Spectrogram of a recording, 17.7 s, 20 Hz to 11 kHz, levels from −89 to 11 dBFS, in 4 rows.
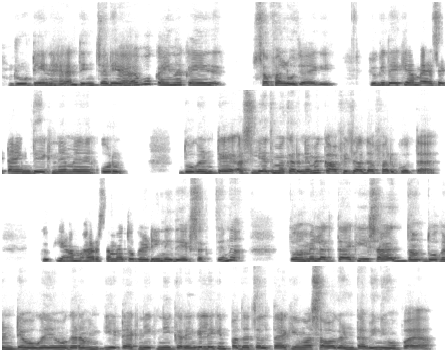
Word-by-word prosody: Routine 210 +3 +1
है, 200 +8 -1
दिनचर्या 215 0 0
है, 240 - +1
वो 360 +4 -1
कहीं 240 -1 0
न 260 +1 +1
कहीं 245 0 +1 0.5
सफल 220 +1 +1
हो 195 - +4
जाएगी। 165 -1 -1 0.4
क्योंकि 245 +4 -1
देखिए, 245 +2 +1
हम 250 -2 -1
ऐसे 225 +2 0
टाइम 225 0 0
देखने 215 +1 0
में 215 -1 0
और 205 0 +1 0.6
2 200 0 +2
घंटे 215 +3 +1
असलियत 230 +4 0
में 245 -1 +1
करने 225 -1 +1
में 275 +3 +2
काफ़ी 230 -2 0
ज़्यादा 215 -2 +1
फ़र्क 210 -2 -2
होता 175 0 -2
है। - - -8 0.5
क्योंकि 400 -10 -3
हम 245 0 0
हर 245 0 +3
समय 240 0 -1
तो 240 - +2
घड़ी 220 +1 +1
नहीं 215 -3 +2
देख 185 -1 +1
सकते 185 +4 -6
ना, 340 +4 -1 0.5
तो 220 - +1
हमें 235 +3 +2
लगता 230 -1 +1
है 225 - +3
कि 250 - -2
ये 245 - +2
शायद 205 -4 +1
द 200 - +2
दो 205 0 +2
घंटे 220 +1 +1
हो 195 -2 +4
गए 205 +1 +3
हों, 210 0 +3
अगर 205 0 +1
हम 210 +1 0
ये 210 0 +2
टेकनीक 205 +2 0
नहीं 215 0 +1
करेंगे। 195 +3 +1
लेकिन 250 +1 0
पता 215 +1 +1
चलता 200 -2 0
है 210 - +2
कि 235 +1 -3
वहाँ 225 0 +1
सवा 205 - +3
घंटा 195 -1 +1
भी 190 +1 +2
नहीं 195 -2 +1
हो 175 - +2
पाया। 165 - 0
215 Hz, 240 wpm, -23 LUFS, 205-235 Hz, 0.6 s, हो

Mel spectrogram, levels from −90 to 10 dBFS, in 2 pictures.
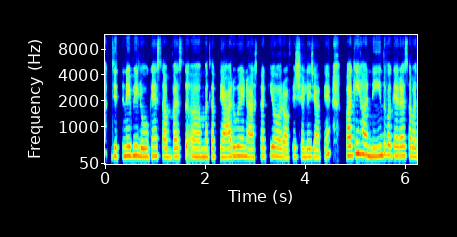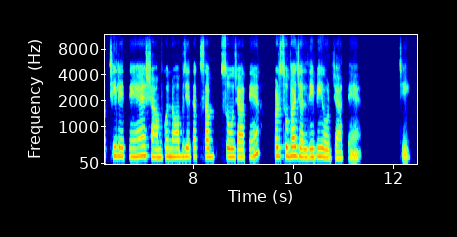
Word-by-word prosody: जितने 230 +1 +3
भी 245 +1 +3
लोग 215 -2 +2
हैं 235 - +1
सब 220 -3 -2
बस 220 0 0
अ, 210 -1 +1
मतलब 210 0 -1
तैयार 210 +2 +2
हुए, 235 0 +3
नाश्ता 205 +1 -1
किए 235 +2 -2
और 220 -2 +1
ऑफ़िस 215 +4 -2
चले 210 0 -1
जाते 200 +3 -4
हैं। 290 - 0 0.3
बाकी 245 +5 +6
हाँ 275 -2 +5
नींद 235 +2 +3
वग़ेेरह 240 -1 +2
सब 235 -2 -2
अच्छी 215 +2 -2
लेते 220 -1 -2
हैं। 225 +3 0
शाम 200 -1 -2
को 220 +2 -7
9 210 0 0
बजे 215 0 -1
तक 220 0 -7
सब 215 0 -2 0.2
सो 210 -1 +2
जाते 195 +1 -2
हैं 275 +7 -1 0.3
और 230 - +2
सुबह 230 0 +3
जल्दी 205 0 +1
भी 220 +1 +1
उठ 195 -2 -1
जाते 170 - -8
हैं। 95 0 -6 0.8
जी। 100 0 -8
220 Hz, 200 wpm, -20 LUFS, 210-230 Hz, 0.8 s, बाकी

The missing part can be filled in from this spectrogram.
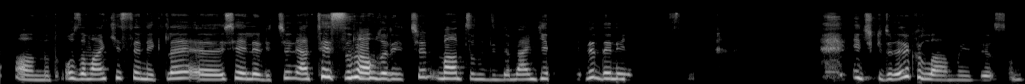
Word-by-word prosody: Anladım. 205 -2 -5
O 280 - 0
zaman 245 0 +1
kesinlikle, 265 -4 -2
eee, 230 -6 +1
şeyler 250 -3 +2
için, 280 +8 -6
yani, 250 -1 +3
test 350 -3 +6
sınavları 265 -4 +6
için 280 +6 -7
mantığını 255 -4 +1
dinlemen 230 +2 -4
gerektiğini 305 - -5
deneyimlemişsin. 255 -4 0 2.1
İçgüdüleri 280 +1 0
kullanmayın 210 - -4
diyorsun. 215 +3 -9
250 Hz, 105 wpm, -23 LUFS, 225-280 Hz, 2.1 s, test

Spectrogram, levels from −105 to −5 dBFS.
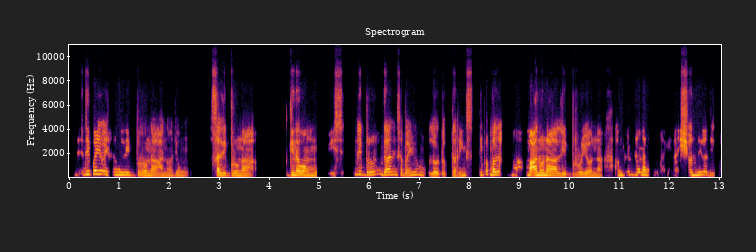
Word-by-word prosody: Di 210 - -18
di 270 - +5
ba 290 - +7
yung 280 -2 +2
isang 220 0 -3
libro 180 -2 -2
na 155 -4 -2
ano, 145 +3 -9
yung 160 -1 -8 0.6
sa - - +5
libro 170 -1 -2
na 150 -2 -1 0.8
ginawang 180 -3 +4
movies, 165 - -10 0.2
libro 230 -3 -1
yun 270 0 -10
galing 230 +1 +3
sa 210 - -4
ba 165 +1 -3
yung 215 -2 -5
Lord 150 -2 -1
of 145 0 -9
the 135 - -2
Rings, 180 +5 -7
di 215 - -6
ba - - 0
ma 225 - +6
mala - - +1 0.6
maano 190 0 +9
na 190 -1 +6
libro 145 -3 -5
yun 135 0 -3
na 130 - -6 0.3
ang 180 +1 -3
ganda 240 -2 -8 0.2
ng 210 - -4 0.2
imahinasyon 205 0 -1
nila, 225 +4 0
di 175 - -10
ba? - - -12
180 Hz, 185 wpm, -24 LUFS, 160-220 Hz, 0.8 s, maano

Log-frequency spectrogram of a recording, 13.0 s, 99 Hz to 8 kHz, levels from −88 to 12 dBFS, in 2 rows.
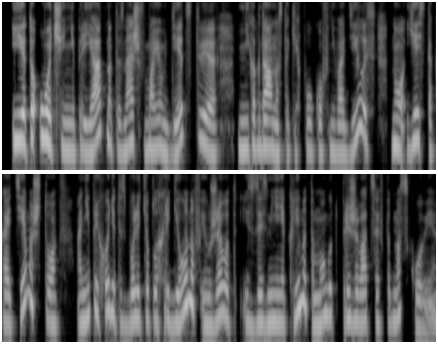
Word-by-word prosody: И 220 0 +5
это 220 +2 +8
очень 205 -6 +5
неприятно. 180 - +2
Ты 170 -2 -8
знаешь, 190 +5 +2
в - - -15
моем 175 -1 -1
детстве, 175 -1 0 0.3
никогда 185 +1 +3
у - - +2
нас 160 -1 -1
таких 165 0 -11
пауков 170 -1 -7
не 165 -1 -5
водилось. 175 - -1 0.2
Но 190 -2 +1
есть 210 +5 0
такая 170 -1 -2
тема, 255 - +1
что 170 -7 -2 0.3
они 175 +5 -1
приходят 215 -3 -1
из 165 - -8
более 180 +3 0
тёплых 185 +1 -4
регионов, 195 - +2
и 160 - -6
уже 160 +6 0
вот 195 -6 -3
из-за 170 0 -4
изменения 170 0 -2
климата 230 - 0
могут 190 +5 -3
приживаться 180 -2 -2
и - - -8
в - - -18
Подмосковье. 180 -5 -6
180 Hz, 175 wpm, -24 LUFS, 170-205 Hz, 0.3 s, это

